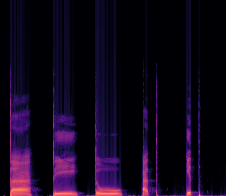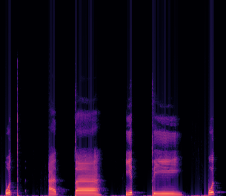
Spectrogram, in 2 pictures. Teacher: Dari segi nafas dia sifatnya hams tapi kadarnya bukan mengalir nafas. Cukup hanya terpercik saja. Dipercikkan saja nafasnya.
